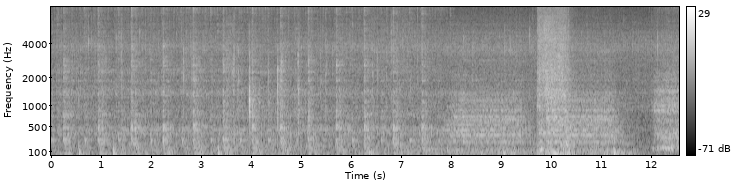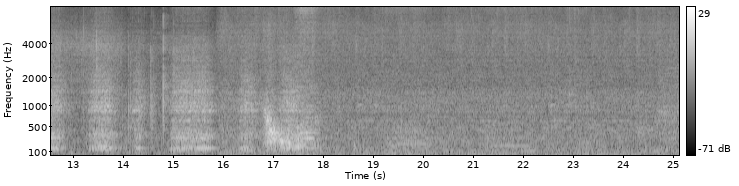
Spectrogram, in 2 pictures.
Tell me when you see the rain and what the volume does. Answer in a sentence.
The rain can be heard from 0.0 to 25.0 s, at a steady volume.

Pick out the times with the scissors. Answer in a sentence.
The scissors can be heard from 3.5 to 5.1 s.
